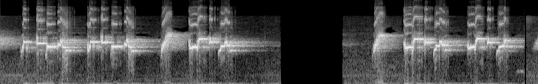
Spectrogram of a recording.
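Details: Cage-bird training recording of a red-whiskered bulbul's counted-phrase song, doubled and fast: rapid strings of bright, warbling whistles with clicks, a short silent break midway.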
